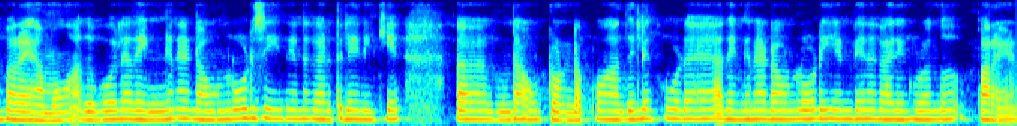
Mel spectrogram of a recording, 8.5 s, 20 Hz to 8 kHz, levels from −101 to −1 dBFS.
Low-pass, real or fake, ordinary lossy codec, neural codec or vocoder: 7.2 kHz; fake; Opus, 32 kbps; vocoder, 22.05 kHz, 80 mel bands, WaveNeXt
